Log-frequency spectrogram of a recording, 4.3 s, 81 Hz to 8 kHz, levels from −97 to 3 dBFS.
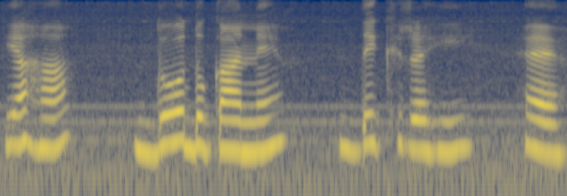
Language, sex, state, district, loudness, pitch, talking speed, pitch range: Hindi, female, Madhya Pradesh, Dhar, -16 LUFS, 250 Hz, 85 wpm, 240-270 Hz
